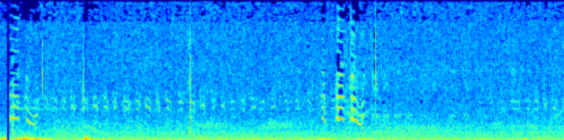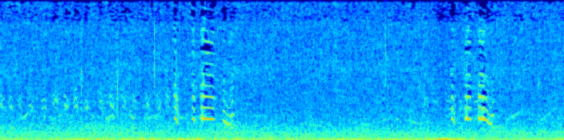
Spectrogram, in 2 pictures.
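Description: Small birds calling: a sharp call with quick falling notes comes four times, about every four to six seconds, with runs of thin, fast, high chirping in between. A low wind rumble on the microphone sits under it.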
